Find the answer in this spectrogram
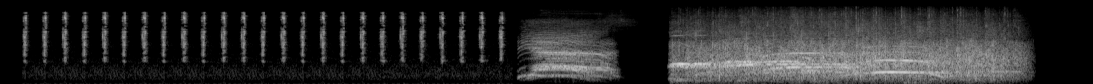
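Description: Quiz countdown timer ticking fast, about five short high ticks a second, for the last five seconds of the countdown. The ticking is followed by a brief swooping reveal effect, then from about seven seconds in a few seconds of loud, dense sound with some melody in it.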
